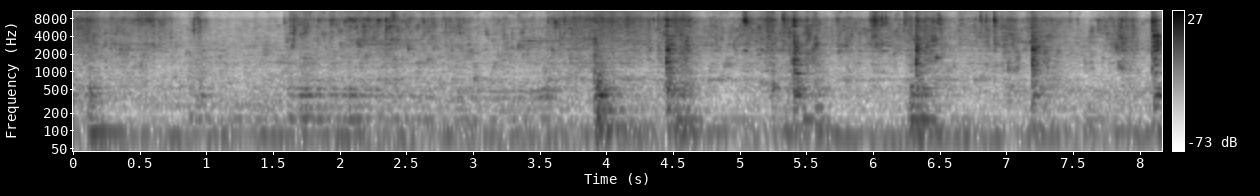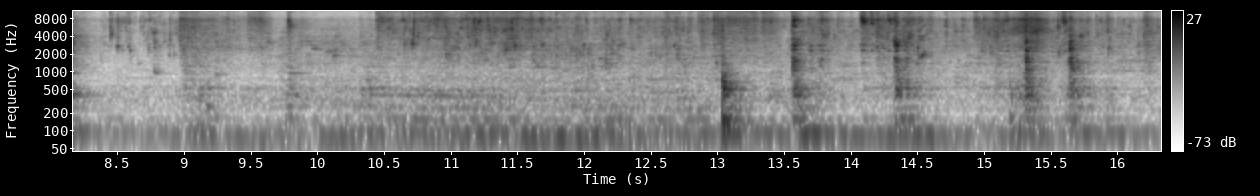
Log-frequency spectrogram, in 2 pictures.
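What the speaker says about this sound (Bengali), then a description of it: "এখন ডালটাও ধুয়ে নিই" Lentils are washed in a pot under a running kitchen tap, water splashing and rushing continuously with occasional knocks of the vessel against the sink, close and moderately loud, no talk.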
